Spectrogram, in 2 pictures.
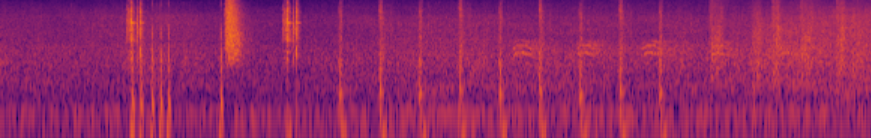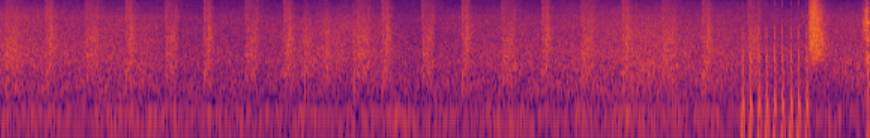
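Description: A man's footsteps run quickly along a paved road and then on sand.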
